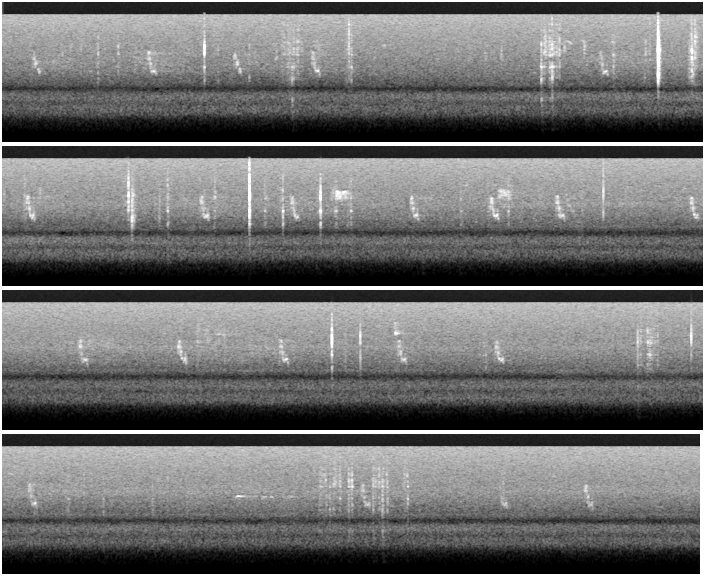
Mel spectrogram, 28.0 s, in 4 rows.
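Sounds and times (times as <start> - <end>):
faint hiss: 0.0 - 28.0
small birds chirping: 0.0 - 28.0.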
